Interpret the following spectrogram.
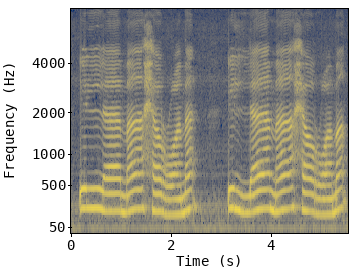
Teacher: پھر سے حا را پر، حا کے تلفظ کا دھیان، میم کو کھینچ کے پڑھنا ہے، آگے الف مدہ ہے · لام کو لمبا نہیں کرنا، لام پہ زبر ہے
